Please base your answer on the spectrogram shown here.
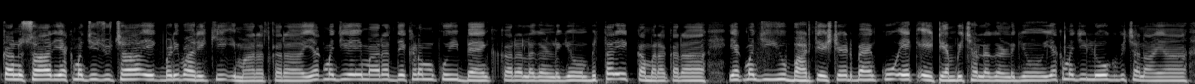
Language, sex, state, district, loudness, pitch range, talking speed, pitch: Hindi, male, Uttarakhand, Tehri Garhwal, -17 LUFS, 185-225 Hz, 220 wpm, 210 Hz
